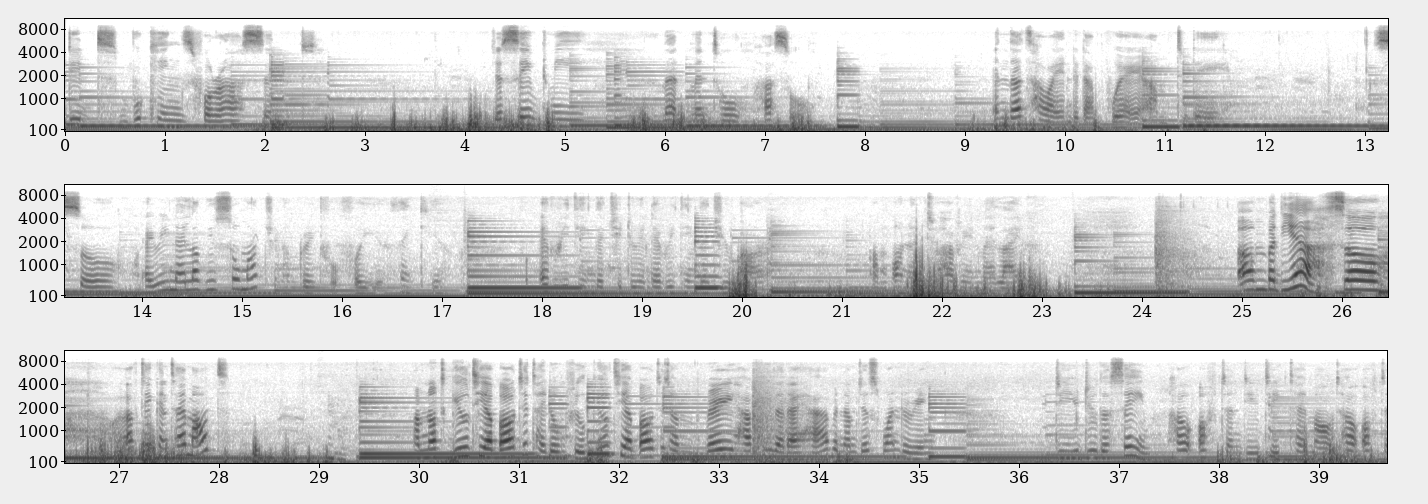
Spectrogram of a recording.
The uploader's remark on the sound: I chose not to edit it and leave it as raw as it was, wind and all.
